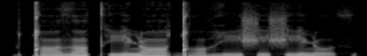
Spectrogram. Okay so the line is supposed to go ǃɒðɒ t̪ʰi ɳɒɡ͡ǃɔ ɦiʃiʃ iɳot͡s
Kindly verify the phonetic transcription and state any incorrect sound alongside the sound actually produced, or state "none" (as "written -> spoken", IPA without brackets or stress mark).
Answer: t͡s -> θ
